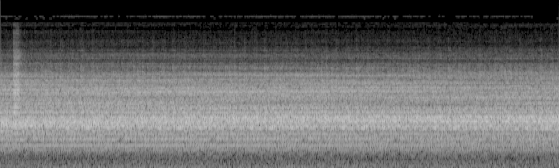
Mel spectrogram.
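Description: Model diesel locomotive's sound decoder playing a steady diesel engine sound through its small speaker as the train moves slowly, thin and without deep bass. A brief click comes just after the start.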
